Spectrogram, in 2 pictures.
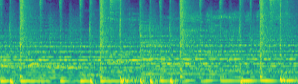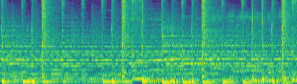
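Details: Steady instrumental music with a pulsing low bass and regular percussive beats; no animal calls can be picked out.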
